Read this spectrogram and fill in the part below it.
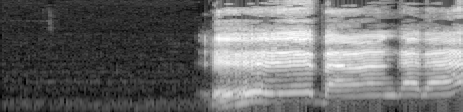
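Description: A man sings loudly close by.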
